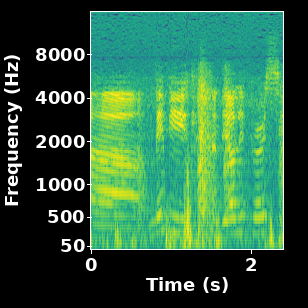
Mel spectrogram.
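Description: A farm animal bleating: a long wavering call at the start, then shorter calls.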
